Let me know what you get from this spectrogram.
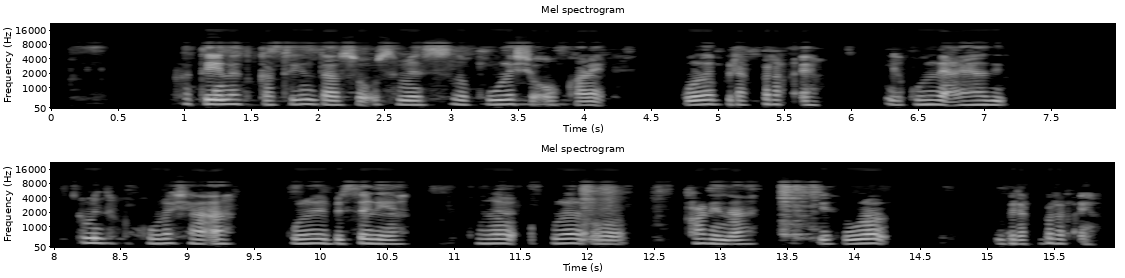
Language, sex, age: Somali, female, 18-24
